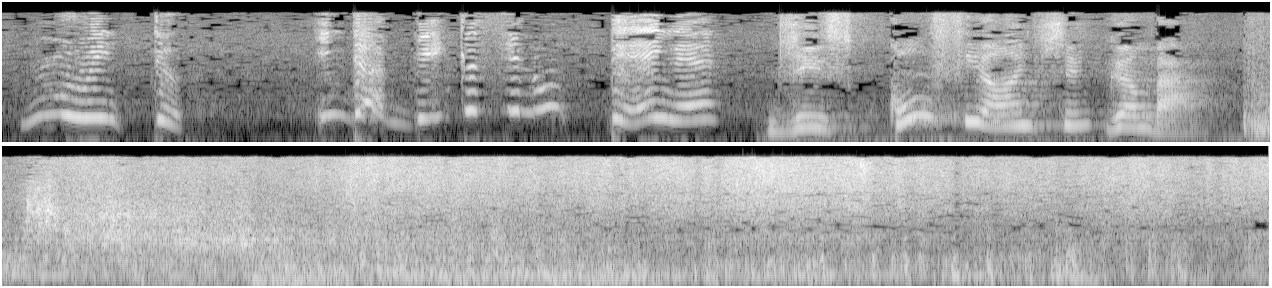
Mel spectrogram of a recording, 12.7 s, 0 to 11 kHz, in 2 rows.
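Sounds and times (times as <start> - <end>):
heavy rain: 0.0 - 12.6
speech: 0.8 - 1.0, 3.3 - 6.1
blustery gust of cold wind: 6.2 - 12.6.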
